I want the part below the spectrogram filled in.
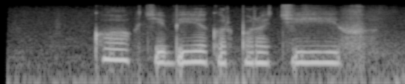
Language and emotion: Russian, sad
